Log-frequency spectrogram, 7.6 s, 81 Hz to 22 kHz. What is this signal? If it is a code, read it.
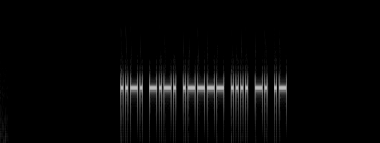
Morse code, heard as a keyed tone, about 25 wpm, 700 Hz. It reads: FC1HNA
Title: DXCC-100 Call Signs - 6 Characters - 25wpm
